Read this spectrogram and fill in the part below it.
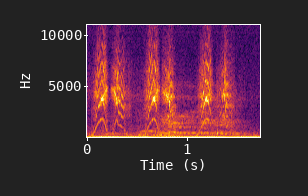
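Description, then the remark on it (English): Three quick, squeaky tearing zips, evenly spaced about half a second apart, as a banana is peeled in cartoonish strokes; clear with no talking. “I will hurry and peel the banana.”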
